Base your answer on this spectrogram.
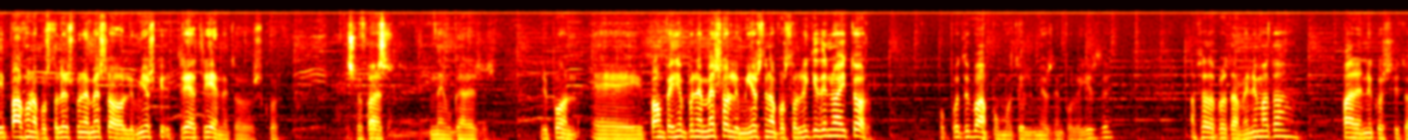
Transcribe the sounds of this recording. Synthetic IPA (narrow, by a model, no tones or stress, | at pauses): ipɐɾxunɐpost̪o̞lespuine̞me̞sɐolimjoscet̪ɾiɐt̪ɾiɐinet̪o̞̰skoɾ | isofɐsneuɡɐɾezis | lipo̞neipɐɾxumpeθimɐpuine̞me̞sɐolimjo̞st̪inɐpo̞st̪o̞liceðeninoɐit̪o̞ɾ | opot̪eðebopumeo̞t̪iolimjo̞zðenipo̞lo̞ʝizet̪e̞ | ɐft̪ɐt̪ɐpɾot̪ɐminimɐt̪ɐ | pɐɾenikosiit̪o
